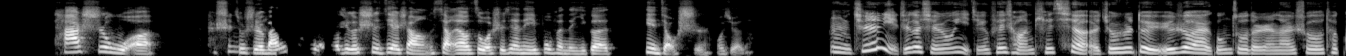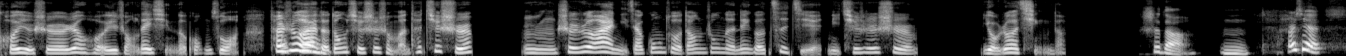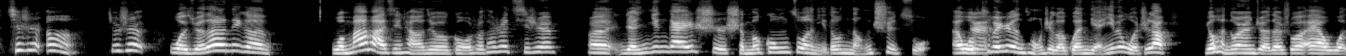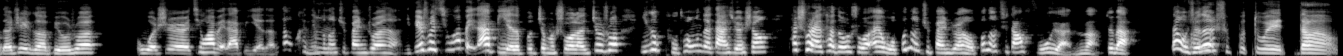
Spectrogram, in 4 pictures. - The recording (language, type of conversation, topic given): Chinese, podcast, 工作对你来说代表了什么？
- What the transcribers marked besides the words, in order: teeth sucking; stressed: "对的"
